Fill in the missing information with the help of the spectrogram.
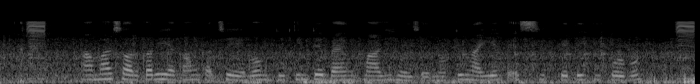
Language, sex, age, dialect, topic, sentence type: Bengali, female, 31-35, Standard Colloquial, banking, question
